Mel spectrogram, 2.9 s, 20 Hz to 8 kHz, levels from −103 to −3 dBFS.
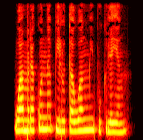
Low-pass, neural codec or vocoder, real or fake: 7.2 kHz; none; real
